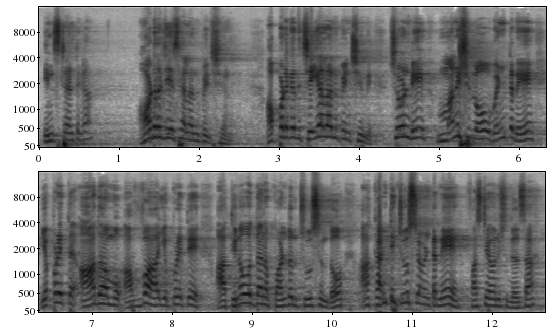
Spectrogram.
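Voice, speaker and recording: Animated male preacher in a reverberant hall. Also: high voice. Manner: animated, rhetorical questions, acts out quoted voices. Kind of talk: sermon.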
